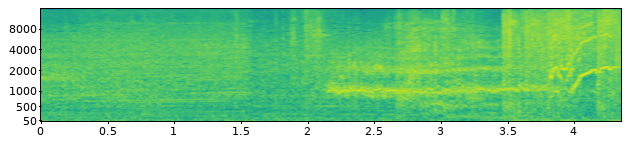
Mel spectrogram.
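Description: Motorcycle engine running, then tyres squealing in a skid from about two seconds in, with the sound growing louder near the end.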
